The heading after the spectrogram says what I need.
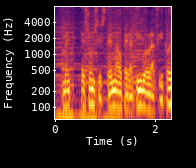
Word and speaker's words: ME: Windows Millennium Edition, que se pronuncia como una abreviatura, ME, es un sistema operativo gráfico híbrido de 16 bit / 32 bit.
